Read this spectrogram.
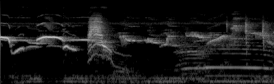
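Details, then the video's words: White-rumped shama song, used to stir shamas into singing and fighting: a clear whistled note, then a harsh burst, followed by softer warbling against a faint low hum. "TEMBAKAN BURUNG KACER GACOR FULL MATERI .AMPUH BUAT NAIKAN EMOSI KACER, langsung gacor tarung.."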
